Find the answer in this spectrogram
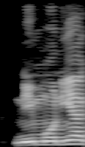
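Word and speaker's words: pneumonia: पर ऐसे याद रखिएगा निमोनिया का स्पेलिंग देख लीजिए पी से स्टार्ट होता है पी एन ई यू एम ओ एन आई निमोनिया कई बार एग्जाम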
